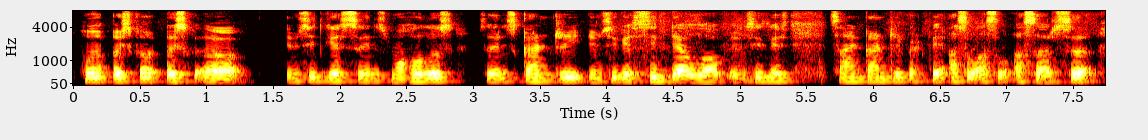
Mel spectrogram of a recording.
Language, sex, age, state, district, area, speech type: Kashmiri, male, 18-30, Jammu and Kashmir, Ganderbal, rural, spontaneous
